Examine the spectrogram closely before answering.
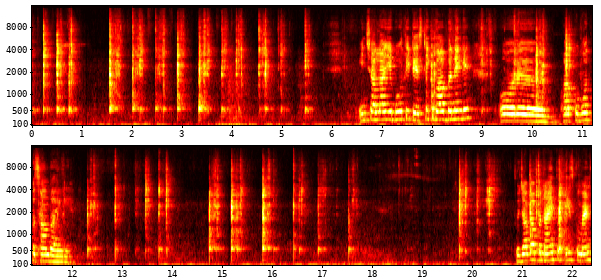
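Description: A metal spoon clinks and scrapes against a plate.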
